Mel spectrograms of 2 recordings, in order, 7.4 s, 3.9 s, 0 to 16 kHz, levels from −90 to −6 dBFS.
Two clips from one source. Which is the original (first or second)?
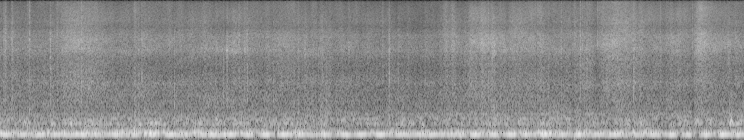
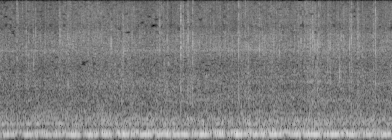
second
